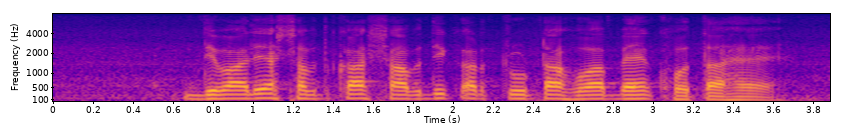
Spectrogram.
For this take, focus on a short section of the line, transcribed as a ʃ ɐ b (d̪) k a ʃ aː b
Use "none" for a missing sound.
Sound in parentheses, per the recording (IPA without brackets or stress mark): d̪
